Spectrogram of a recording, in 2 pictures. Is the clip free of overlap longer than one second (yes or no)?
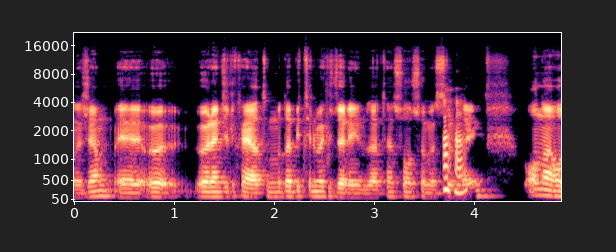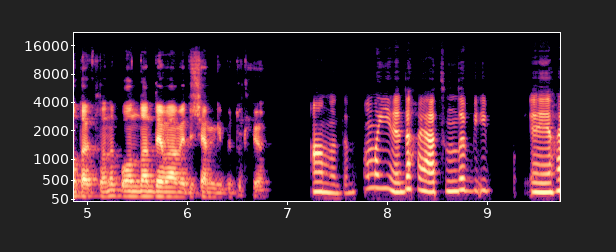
yes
